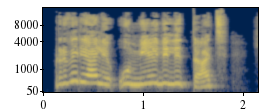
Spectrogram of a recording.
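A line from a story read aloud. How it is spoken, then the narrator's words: Giggling. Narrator (Russian): хихикнула я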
